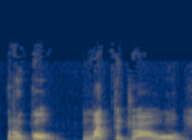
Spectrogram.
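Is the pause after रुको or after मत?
after रुको. There is a pause after रुको.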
